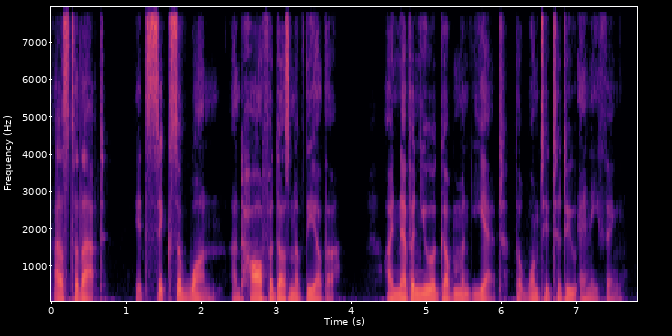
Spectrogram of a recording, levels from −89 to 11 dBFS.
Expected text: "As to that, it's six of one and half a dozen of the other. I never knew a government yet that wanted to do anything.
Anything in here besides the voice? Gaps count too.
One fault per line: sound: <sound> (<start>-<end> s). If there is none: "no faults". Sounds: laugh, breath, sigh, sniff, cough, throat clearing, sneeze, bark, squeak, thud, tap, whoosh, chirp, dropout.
no faults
